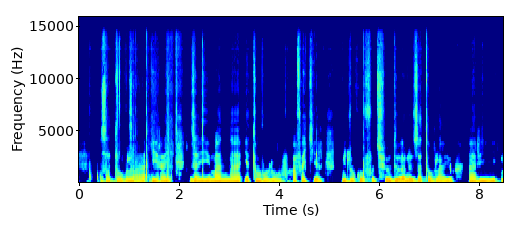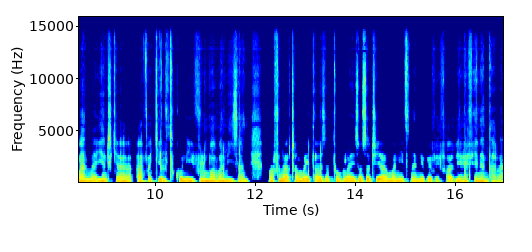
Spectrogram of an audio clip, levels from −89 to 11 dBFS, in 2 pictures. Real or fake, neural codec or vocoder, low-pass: real; none; 14.4 kHz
